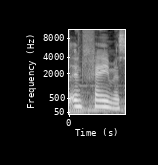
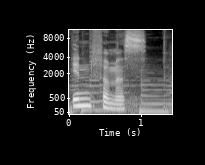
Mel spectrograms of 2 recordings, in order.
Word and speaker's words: infamous: I think it's not infamous. I think it's infamous.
